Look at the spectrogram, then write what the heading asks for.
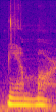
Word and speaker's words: Myanmar: bit much but myanmar for people that live there don't pronounce this r and it's very much um two syllables it's more like whereas in english it can be myanmar or myanmar so the latter is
